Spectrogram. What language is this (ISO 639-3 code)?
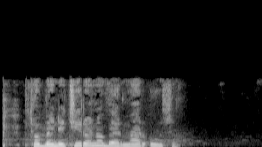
luo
